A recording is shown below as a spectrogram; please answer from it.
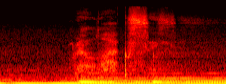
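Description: Ambient sleep music with steady, low drone tones under a soft pad. A brief breathy whisper comes about a second in.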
